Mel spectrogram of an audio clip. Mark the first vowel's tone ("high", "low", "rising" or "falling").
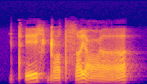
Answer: rising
